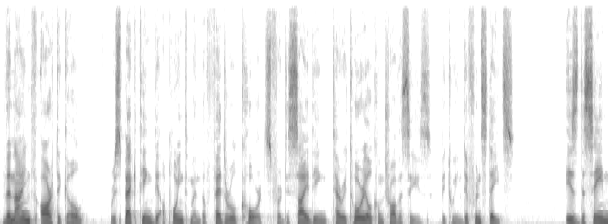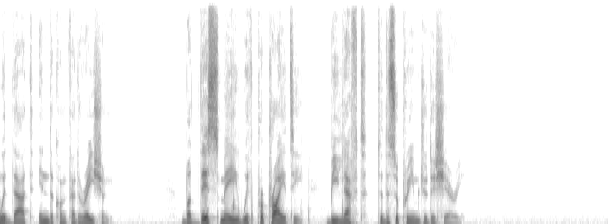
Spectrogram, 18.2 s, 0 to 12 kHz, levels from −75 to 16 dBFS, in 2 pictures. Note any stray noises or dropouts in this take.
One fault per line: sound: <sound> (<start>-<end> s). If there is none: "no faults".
no faults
